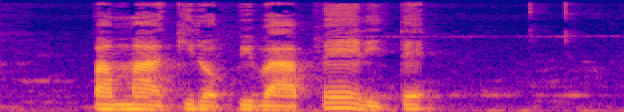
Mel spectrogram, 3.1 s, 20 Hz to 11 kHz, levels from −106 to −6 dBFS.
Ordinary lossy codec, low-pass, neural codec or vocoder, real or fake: Opus, 64 kbps; 9.9 kHz; none; real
